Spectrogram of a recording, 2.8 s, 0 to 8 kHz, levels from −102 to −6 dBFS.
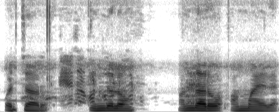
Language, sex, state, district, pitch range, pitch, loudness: Telugu, male, Andhra Pradesh, Sri Satya Sai, 140-150 Hz, 145 Hz, -19 LUFS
